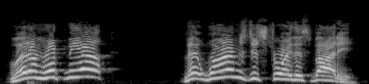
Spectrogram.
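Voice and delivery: high, loud defiant cry. Acted. Job in the sermon crying out his defiance, high and loud. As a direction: fling it out, let them do their worst. Preacher voices Job's defiant resolve.

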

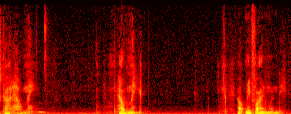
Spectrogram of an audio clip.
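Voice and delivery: barely voiced plea to God; desperate whispered prayer. Father pleading with God for his lost daughter, whispered. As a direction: whisper it, nearly breaking. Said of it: "I could hardly talk".

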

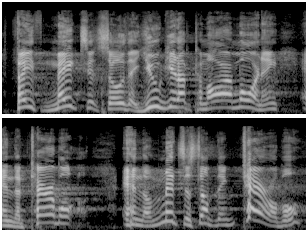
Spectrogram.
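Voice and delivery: high, driving sermon delivery; forceful preaching. Real, not acted. Preacher tells congregation faith is a foundation underneath them, forceful preaching. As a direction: press the promise on the congregation with force.

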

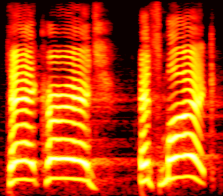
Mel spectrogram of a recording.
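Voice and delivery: loud, high holler of identification; acted long-distance yell; calling out. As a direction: shout it to a boat far away. Acting his own call across water.

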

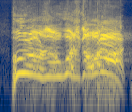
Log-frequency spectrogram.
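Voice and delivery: loud high drawn-out bellow; a woken stranger shouting into the dark; gruff shout. Retold or imitated. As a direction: bellow it slowly at the intruder. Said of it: "this gruff tone".

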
